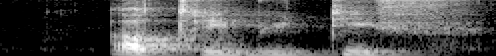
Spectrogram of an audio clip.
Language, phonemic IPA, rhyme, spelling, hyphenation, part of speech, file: Dutch, /ɑ.trɪ.byˈtif/, -if, attributief, at‧tri‧bu‧tief, adjective, Nl-attributief.ogg
- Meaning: attributive (word modifying a noun)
